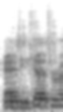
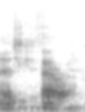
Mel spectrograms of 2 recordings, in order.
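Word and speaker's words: Antikythera: Depends how you pronounce it now, but Antiithra is how we pronounced it. Uh you know, if you're an Indiana Jones fan, it's uh Antither.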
